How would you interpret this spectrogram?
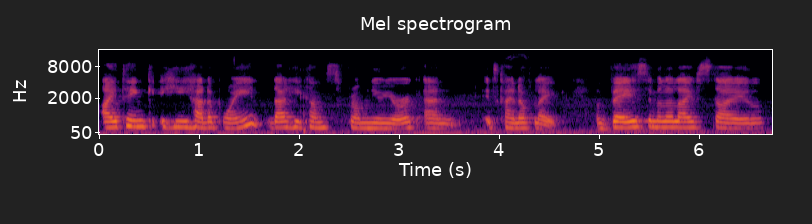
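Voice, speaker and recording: Young woman, medium pitch. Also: fairly even intonation, normal speed, darkish tone, poor audio. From India. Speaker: student participant in a group discussion. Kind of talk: casual conversation.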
